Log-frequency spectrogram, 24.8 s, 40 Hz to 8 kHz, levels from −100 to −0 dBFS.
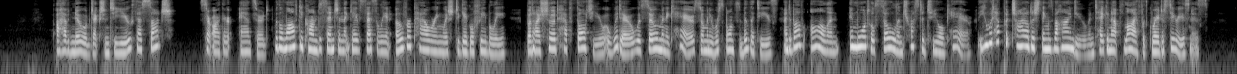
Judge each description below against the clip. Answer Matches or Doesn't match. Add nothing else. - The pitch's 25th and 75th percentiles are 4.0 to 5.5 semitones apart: Matches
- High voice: Matches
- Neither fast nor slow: Matches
